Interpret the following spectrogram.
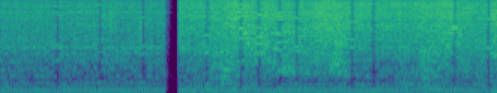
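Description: Onion-tomato masala sizzling in a steel kadai while a wooden spatula stirs and scrapes through it, with a brief dropout just before the middle.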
